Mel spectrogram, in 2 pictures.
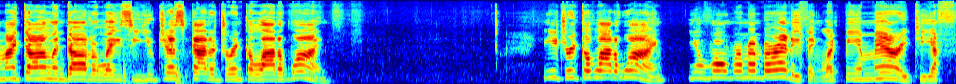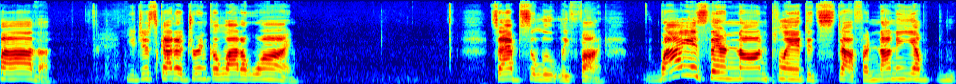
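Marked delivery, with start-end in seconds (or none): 0.0-15.6 put-on New Jersey accent. Answering a chat question as a mother to daughter Lacey: put-on New Jersey mom accent. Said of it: "I'm losing the accent".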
